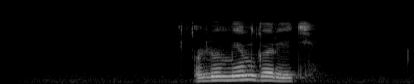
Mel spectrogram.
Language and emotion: Russian, neutral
